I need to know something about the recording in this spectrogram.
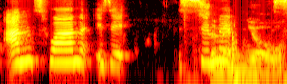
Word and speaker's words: Semenyo: Antoine, is it Semenyo? Semenyo? Yeah. It sounds like Circle of Life, doesn't it?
